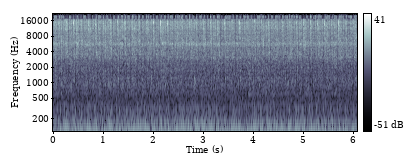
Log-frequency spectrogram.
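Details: 1972 Chevrolet C10 V8 idling evenly after a choke start on a battery charger in about 40° drizzle; it briefly flooded, then ran with good oil pressure, deep steady burble, no knocks or misses, warming up: normal idle.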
